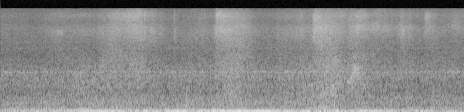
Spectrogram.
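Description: Cloth rustles as a person rises to their feet.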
